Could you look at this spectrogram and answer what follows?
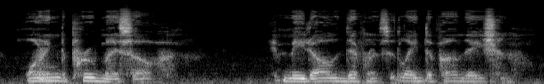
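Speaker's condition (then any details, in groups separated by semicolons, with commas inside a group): Ataxia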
